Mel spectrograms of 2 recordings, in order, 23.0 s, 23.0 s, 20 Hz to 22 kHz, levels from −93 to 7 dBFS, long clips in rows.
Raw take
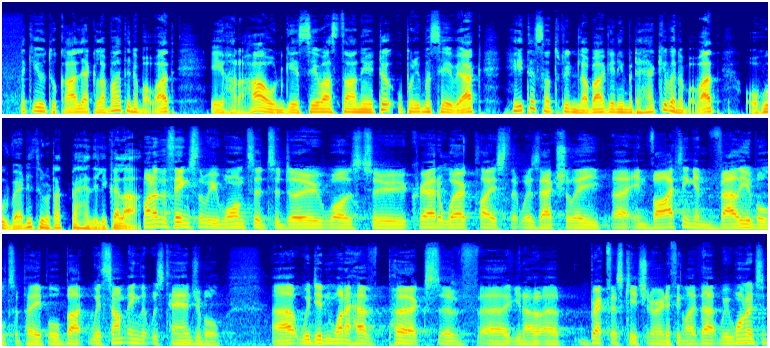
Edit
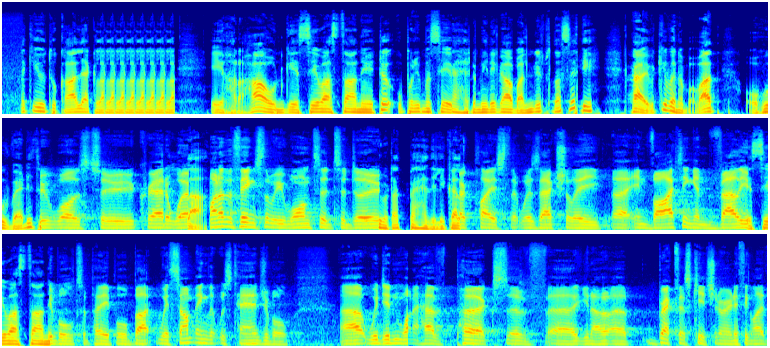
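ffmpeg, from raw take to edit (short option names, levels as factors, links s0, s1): -filter_complex "[0:a]asplit=18[s0][s1][s2][s3][s4][s5][s6][s7][s8][s9][s10][s11][s12][s13][s14][s15][s16][s17];[s0]atrim=end=1.022[s18];[s1]atrim=start=0.918:end=1.022[s19];[s2]atrim=start=0.918:end=1.022[s20];[s3]atrim=start=0.918:end=1.022[s21];[s4]atrim=start=0.918:end=1.022[s22];[s5]atrim=start=0.918:end=1.022[s23];[s6]atrim=start=0.918:end=1.022[s24];[s7]atrim=start=0.918:end=1.022[s25];[s8]atrim=start=1.718:end=4.502[s26];[s9]atrim=start=4.498:end=6.512,asetpts=PTS-STARTPTS,areverse[s27];[s10]atrim=start=6.508:end=8.052[s28];[s11]atrim=start=10.768:end=12.242[s29];[s12]atrim=start=8.858:end=10.772[s30];[s13]atrim=start=8.048:end=8.862[s31];[s14]atrim=start=12.238:end=15.122[s32];[s15]atrim=start=2.928:end=3.612[s33];[s16]atrim=start=15.118:end=18.7,asetpts=PTS-STARTPTS,afade=t=out:st=3.578:d=0.004:c=hsin:silence=0.0630957[s34];[s17]atrim=start=18.7,asetpts=PTS-STARTPTS,afade=t=in:d=0.28:silence=0.0630957[s35];[s18][s19]acrossfade=d=0.004:c1=hsin:c2=hsin[s36];[s36][s20]acrossfade=d=0.004:c1=hsin:c2=hsin[s37];[s37][s21]acrossfade=d=0.004:c1=hsin:c2=hsin[s38];[s38][s22]acrossfade=d=0.004:c1=hsin:c2=hsin[s39];[s39][s23]acrossfade=d=0.004:c1=hsin:c2=hsin[s40];[s40][s24]acrossfade=d=0.004:c1=hsin:c2=hsin[s41];[s41][s25]acrossfade=d=0.004:c1=hsin:c2=hsin[s42];[s42][s26]acrossfade=d=0.004:c1=hsin:c2=hsin[s43];[s43][s27]acrossfade=d=0.004:c1=hsin:c2=hsin[s44];[s44][s28]acrossfade=d=0.004:c1=hsin:c2=hsin[s45];[s45][s29]acrossfade=d=0.004:c1=hsin:c2=hsin[s46];[s46][s30]acrossfade=d=0.004:c1=hsin:c2=hsin[s47];[s47][s31]acrossfade=d=0.004:c1=hsin:c2=hsin[s48];[s48][s32]acrossfade=d=0.004:c1=hsin:c2=hsin[s49];[s49][s33]acrossfade=d=0.004:c1=hsin:c2=hsin[s50];[s34][s35]concat=n=2:v=0:a=1[s51];[s50][s51]acrossfade=d=0.004:c1=hsin:c2=hsin"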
